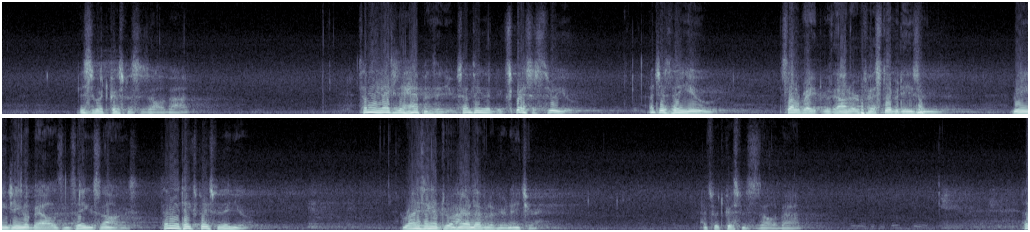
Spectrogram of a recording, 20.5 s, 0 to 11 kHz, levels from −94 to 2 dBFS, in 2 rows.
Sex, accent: male, American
